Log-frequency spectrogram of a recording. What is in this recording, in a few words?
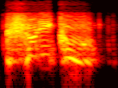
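bomb success, mood low, French; War Thunder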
